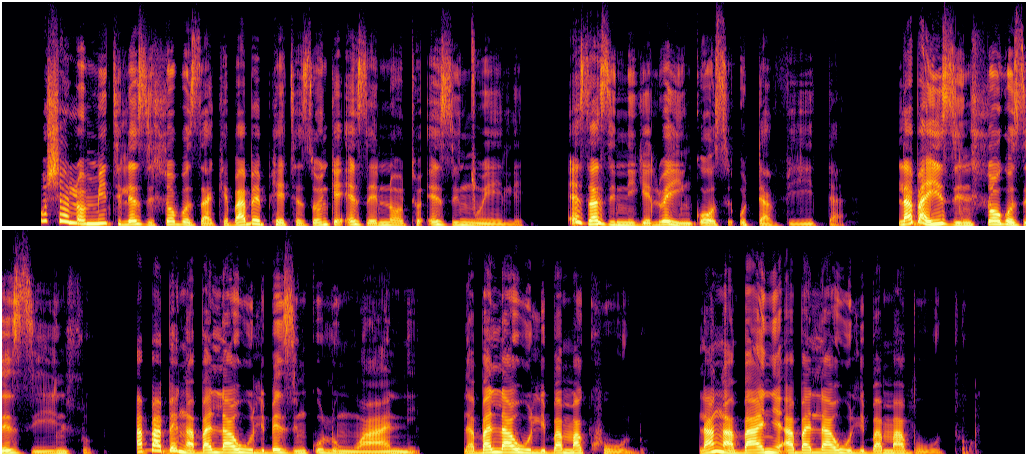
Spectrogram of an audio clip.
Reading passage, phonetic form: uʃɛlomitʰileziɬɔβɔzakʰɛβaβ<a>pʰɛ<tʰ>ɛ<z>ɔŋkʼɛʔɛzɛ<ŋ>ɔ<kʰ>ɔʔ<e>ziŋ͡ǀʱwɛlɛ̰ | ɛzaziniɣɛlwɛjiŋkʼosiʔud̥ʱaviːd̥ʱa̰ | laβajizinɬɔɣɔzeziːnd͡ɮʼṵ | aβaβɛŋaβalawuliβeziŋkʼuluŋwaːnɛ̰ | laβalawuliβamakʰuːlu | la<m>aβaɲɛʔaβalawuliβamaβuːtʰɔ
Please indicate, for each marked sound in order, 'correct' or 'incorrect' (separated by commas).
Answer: incorrect, correct, correct, incorrect, incorrect, correct, incorrect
